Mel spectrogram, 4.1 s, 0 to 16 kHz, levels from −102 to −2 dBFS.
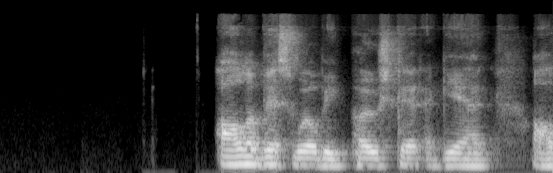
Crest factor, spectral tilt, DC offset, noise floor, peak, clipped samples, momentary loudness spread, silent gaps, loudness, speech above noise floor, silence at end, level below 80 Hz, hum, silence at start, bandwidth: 18 dB; -6 dB/octave; under 0.1%; -86 dBFS; -6 dBFS; under 0.1%; 10 LU; none; -21 LUFS; 66 dB; 0 s; -52 dBFS; none; 1.65 s; 12.5 kHz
